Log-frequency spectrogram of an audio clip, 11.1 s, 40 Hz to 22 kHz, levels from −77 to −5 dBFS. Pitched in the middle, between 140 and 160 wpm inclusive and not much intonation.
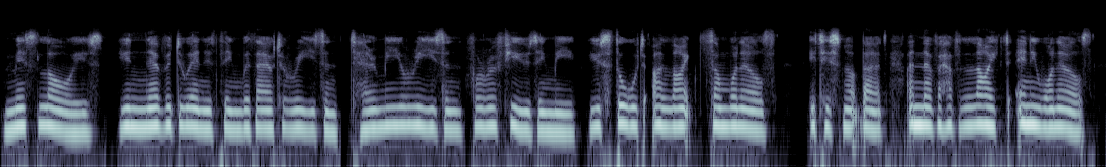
No: medium, 180 Hz; average, 185 wpm; narrow, 2.2 semitones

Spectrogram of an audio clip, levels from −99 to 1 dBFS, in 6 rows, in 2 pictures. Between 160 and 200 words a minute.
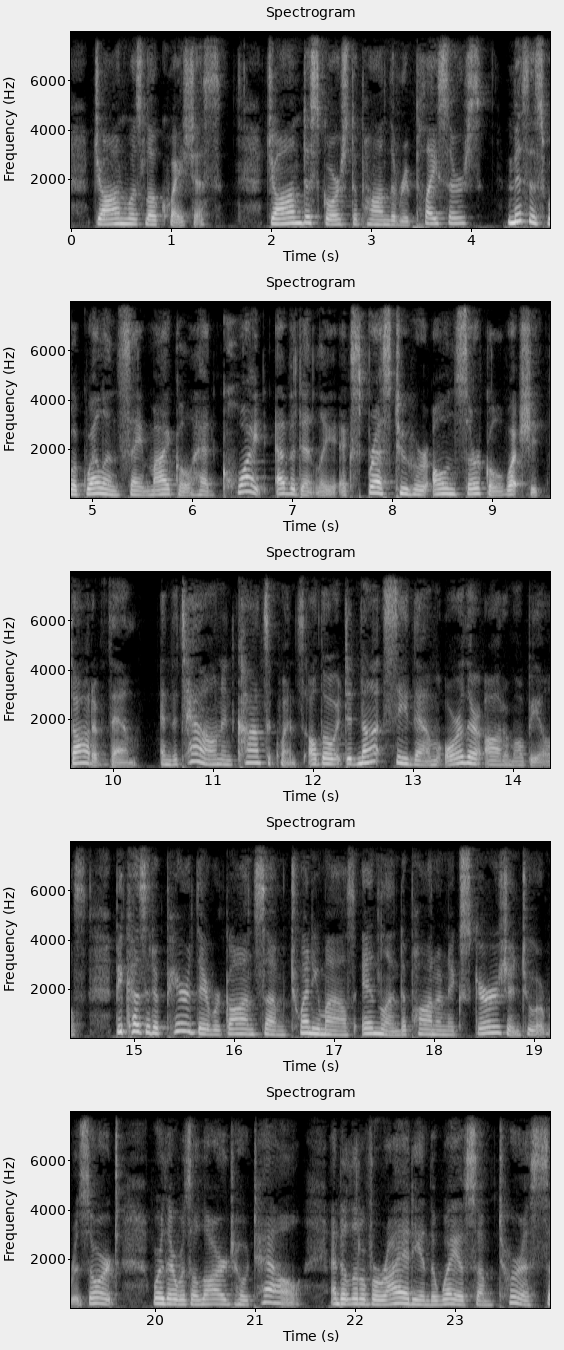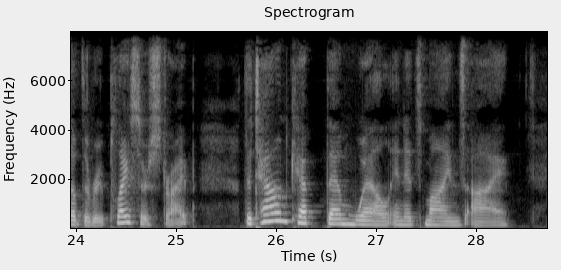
Yes: average, 175 wpm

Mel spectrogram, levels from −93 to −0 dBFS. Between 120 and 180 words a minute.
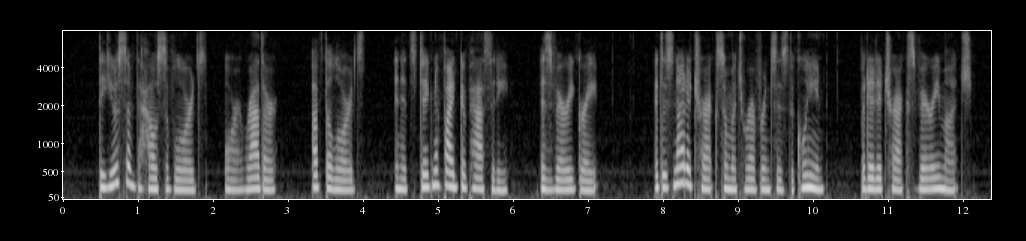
Yes: average, 165 wpm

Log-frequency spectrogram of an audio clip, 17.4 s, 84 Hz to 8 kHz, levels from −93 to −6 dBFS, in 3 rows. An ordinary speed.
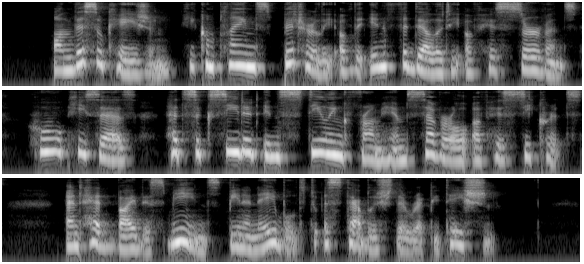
No: slow, 125 wpm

